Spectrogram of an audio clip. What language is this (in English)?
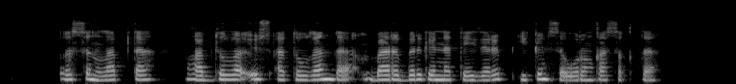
Bashkir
